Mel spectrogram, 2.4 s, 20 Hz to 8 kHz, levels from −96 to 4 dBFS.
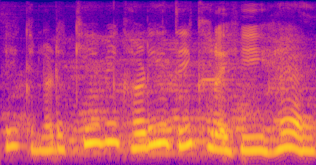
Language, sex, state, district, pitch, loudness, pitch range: Hindi, female, Chandigarh, Chandigarh, 235 Hz, -12 LUFS, 210-295 Hz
